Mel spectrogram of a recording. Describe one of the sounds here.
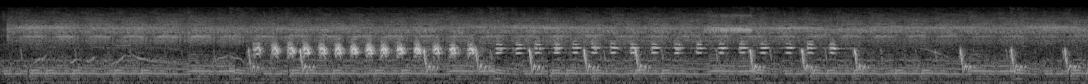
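A bee's wings buzz steadily as it flies.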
